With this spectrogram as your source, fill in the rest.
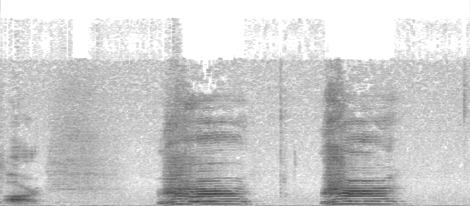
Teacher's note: flow through sure sure okay we can't avoid it any longer the R is kind of like in English but your tongue has to curl back even further than in English · The R is kind of like in English, but your tongue has to curl back even further than an English R. R, r. To pronounce this sound, you basically have to make an SH sound.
